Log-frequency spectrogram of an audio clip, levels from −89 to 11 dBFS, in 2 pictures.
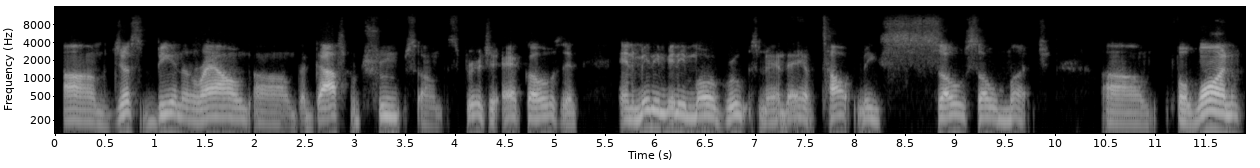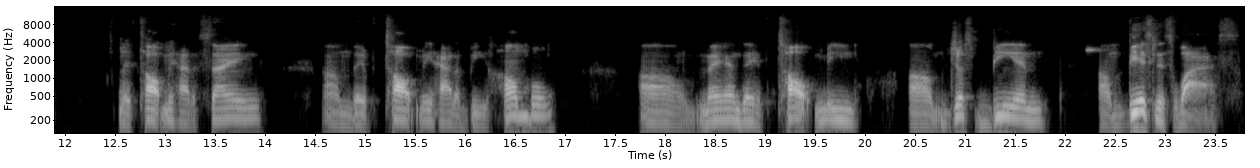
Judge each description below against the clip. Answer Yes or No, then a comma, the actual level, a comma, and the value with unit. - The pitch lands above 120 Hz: No, low, 105 Hz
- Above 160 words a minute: No, average, 140 wpm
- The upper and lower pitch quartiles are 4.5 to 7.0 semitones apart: No, average, 3.7 semitones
